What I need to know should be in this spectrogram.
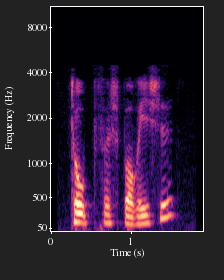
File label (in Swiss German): "hopfesparichle", alsace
